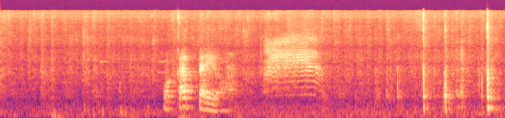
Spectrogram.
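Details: CoCo, a Siamese cat, in conversation with its owner: a person speaks briefly, then the cat answers with a high, drawn-out harmonic meow, followed by a few clicks and taps.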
